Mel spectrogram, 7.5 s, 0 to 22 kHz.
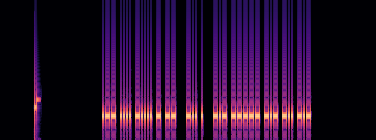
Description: Morse code, heard as a keyed tone, about 40 wpm, 700 Hz. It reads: WH6TM DE K0KDK
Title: USA Callsign DE Callsign - 5 Characters - 40wpm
